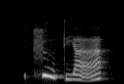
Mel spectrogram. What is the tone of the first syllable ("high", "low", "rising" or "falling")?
falling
